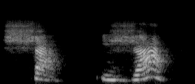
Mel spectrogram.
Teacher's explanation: Então nós conseguimos perceber que uma parte, ou seja, a língua, esse dorso da língua, se encosta lá no nosso céu da boca, que é esse palato duro. Aí temos o que é chamado de palatal, que vai ser o contato da que eh considerado a parte média da nossa língua com o final do palato duro, ou seja, com o nosso céu da boca. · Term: alvéopalatal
